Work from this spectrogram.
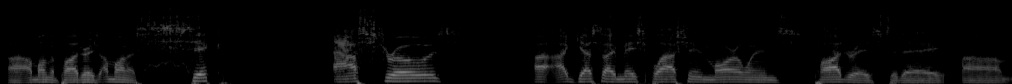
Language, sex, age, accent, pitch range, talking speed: English, male, 30-49, American, 95-120 Hz, 125 wpm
